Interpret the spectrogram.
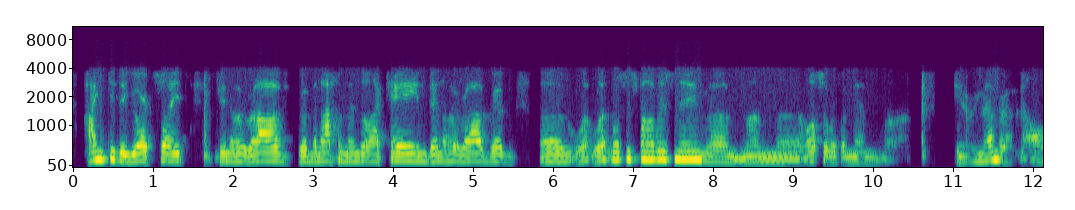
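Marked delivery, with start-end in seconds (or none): none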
